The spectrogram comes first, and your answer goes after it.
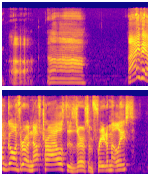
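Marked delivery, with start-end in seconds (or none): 2.5-5.6 high, snarky, sarcastic put-on woman's voice. Retelling what a woman said, in a put-on voice for her. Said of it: "what voice were you doing for her?".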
